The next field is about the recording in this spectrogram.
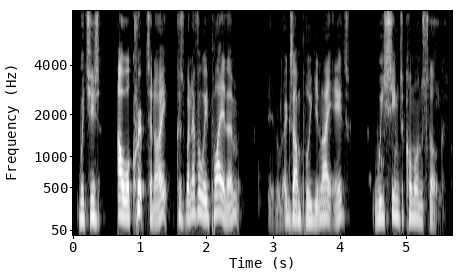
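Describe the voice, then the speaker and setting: A man's voice: fairly high pitch, normal speed, a bit bright. A young man co-hosting a football watch-along, breaking down tactics and stats. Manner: analytical, offers stats and tactics. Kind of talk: live football analysis chat.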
